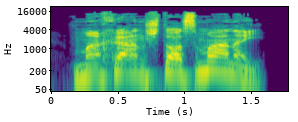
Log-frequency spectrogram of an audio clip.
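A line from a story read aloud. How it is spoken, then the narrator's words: Hoarse growl, nonstop. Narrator (Russian): прорычала-прохрипела Барсина без остановки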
